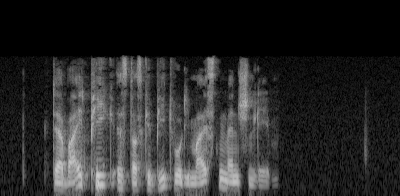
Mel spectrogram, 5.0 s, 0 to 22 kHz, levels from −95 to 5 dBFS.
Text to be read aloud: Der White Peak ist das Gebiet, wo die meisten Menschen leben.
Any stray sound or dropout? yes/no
no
